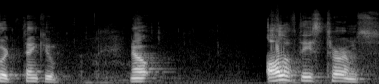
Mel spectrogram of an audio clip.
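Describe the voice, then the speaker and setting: With a German accent, the speaker talks at a fairly slow pace using lively intonation. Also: man. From Germany. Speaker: lecturer.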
